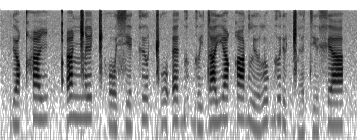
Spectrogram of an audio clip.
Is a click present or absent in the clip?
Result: present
